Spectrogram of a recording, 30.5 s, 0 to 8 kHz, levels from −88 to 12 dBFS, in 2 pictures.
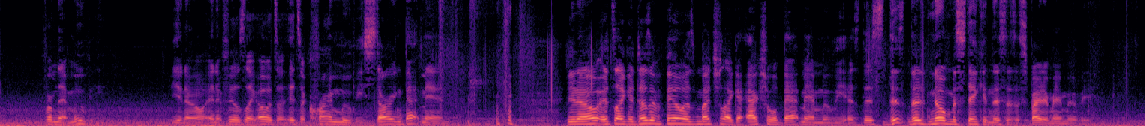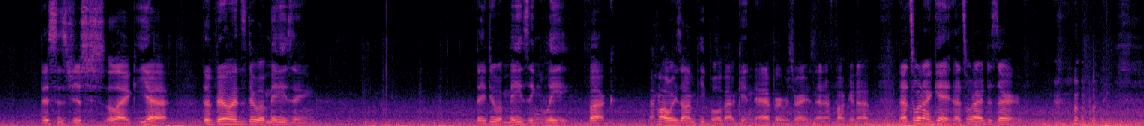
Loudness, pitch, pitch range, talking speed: -23 LUFS, 130 Hz, 115-150 Hz, 155 wpm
